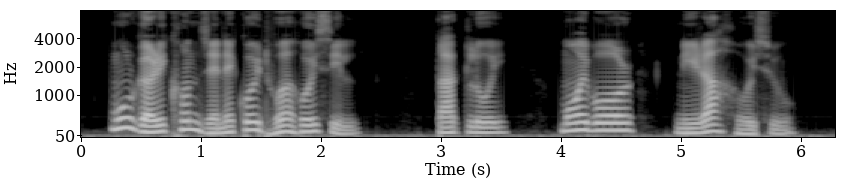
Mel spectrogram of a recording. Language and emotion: Assamese, sad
